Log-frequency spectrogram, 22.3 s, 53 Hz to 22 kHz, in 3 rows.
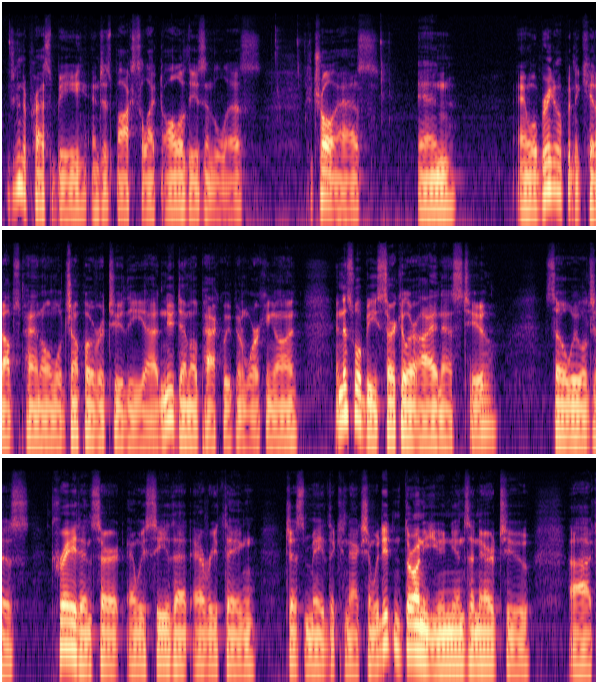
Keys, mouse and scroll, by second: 0.0 b, 0.6-4.2 drag, 3.6 ctrl+s, 4.2 middle click, 4.7 n, 6.6 click, 7.4 click, 8.8 click, 10.1 click, 14.1-21.7 drag, 16.2-21.7 middle drag.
